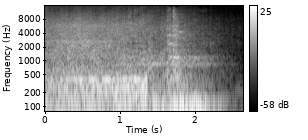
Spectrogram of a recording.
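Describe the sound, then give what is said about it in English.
A huge iron-braced door grinds open with a sustained metallic creak and rumble, ending in a sharp clank before the low resonance fades away. Loud, with no voices. “Right before he thought to crash headlong into it, the door opened directly into a long, broad hall that grew indistinct in the murky distance.”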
